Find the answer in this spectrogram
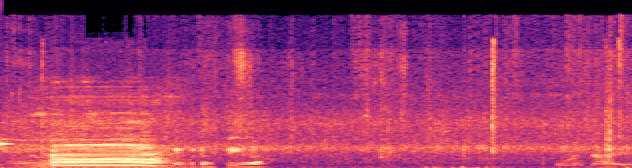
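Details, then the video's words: Tame cow heading to a wide field on a calm morning with its herd: one loud, even moo of under a second that drops at the end, followed by softer short grunts and quiet background. "the sound of cows"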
